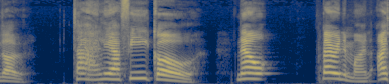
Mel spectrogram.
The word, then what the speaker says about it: Tagliafico: felt quite offended because he's italian he's it's taliafico it's like tagliatelli you don't say tagliatella you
